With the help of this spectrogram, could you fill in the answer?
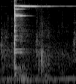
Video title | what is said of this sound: The Montana I've Been Looking For! Ringing Rocks Trail | It does just keep ringing.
